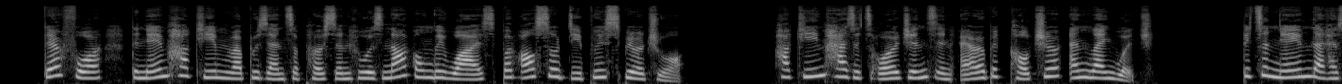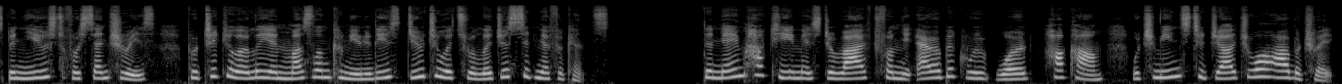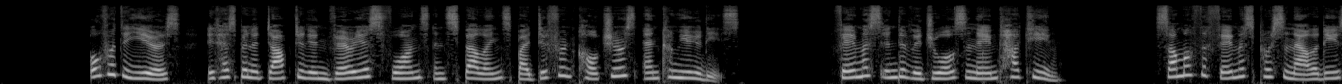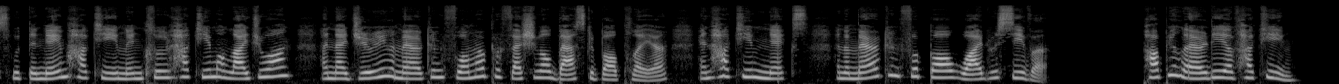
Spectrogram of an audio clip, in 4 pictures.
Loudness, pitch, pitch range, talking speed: -25 LUFS, 295 Hz, 265-335 Hz, 125 wpm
